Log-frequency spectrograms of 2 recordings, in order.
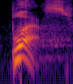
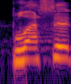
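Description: First: The word is said in an everyday way. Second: The word is said in a churchy way.

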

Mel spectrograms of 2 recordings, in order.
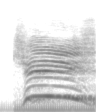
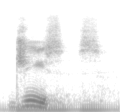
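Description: First: It is cried out loudly. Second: It is said quietly and plainly.

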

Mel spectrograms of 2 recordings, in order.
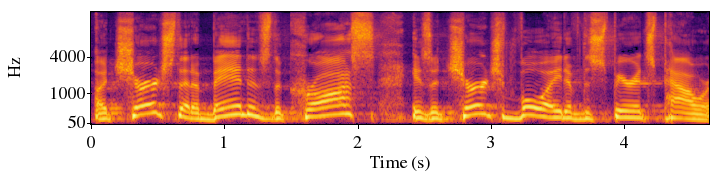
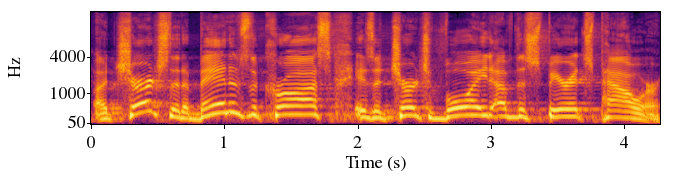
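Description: First: It is said calmly with ordinary energy. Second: It is said forcefully with extra energy.

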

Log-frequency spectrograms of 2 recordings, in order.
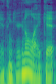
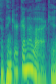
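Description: First: It is said in the speaker's normal voice. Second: It is said imitating the therapist's voice.

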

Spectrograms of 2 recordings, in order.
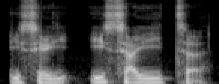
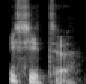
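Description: First: The name is said with four syllables. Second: The name is said with three syllables. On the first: The speaker calls it right. "because there's four syllables" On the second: The speaker calls it wrong. "I do think you're cutting out a syllable or something"

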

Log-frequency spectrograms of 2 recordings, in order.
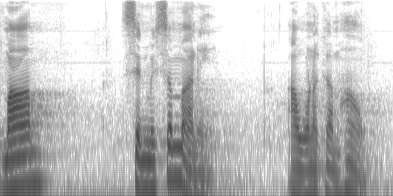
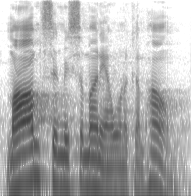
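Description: First: The letter is read in a gentle, pleading tone. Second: The letter is read in a somewhat softer tone. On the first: The son sounds sincere and homesick. "I'll give him every dime I've got" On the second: The son sounds less demanding. "his tone's a little bit better"

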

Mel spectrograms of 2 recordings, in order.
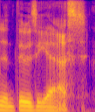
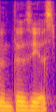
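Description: First: The word is pronounced in a harsher way. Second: The word is pronounced in a gentler way. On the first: "Monsieur Von Däniken, not so much" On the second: "there's certain people who get the gentler pronunciation"

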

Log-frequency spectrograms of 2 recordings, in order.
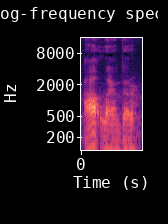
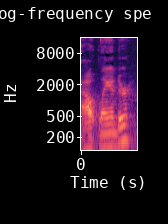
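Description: First: It is said in a put-on Scottish accent. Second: It is said in a plain, everyday accent.

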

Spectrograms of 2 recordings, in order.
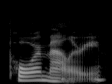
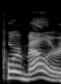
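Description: First: It is said flatly, without excitement. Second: It is said excitedly, like an exclamation.

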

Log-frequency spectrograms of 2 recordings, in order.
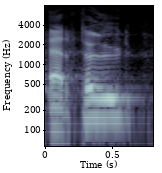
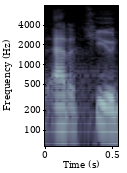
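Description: First: The last syllable is plain, without y: tude. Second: The last syllable has a y sound: tyude. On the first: "We've just cut it short" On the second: "It's attitude with a Y in there"

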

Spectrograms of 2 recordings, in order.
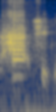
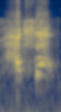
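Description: First: The name is said like the English word hatchet. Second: The name is said the French way, ash-ett. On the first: "I love the way you pronounce it" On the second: "it's actually pronounced Hachette"

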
